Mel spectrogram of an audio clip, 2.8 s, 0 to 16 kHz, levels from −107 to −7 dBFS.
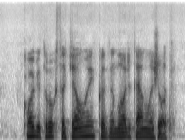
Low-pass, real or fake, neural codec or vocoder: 14.4 kHz; fake; codec, 44.1 kHz, 2.6 kbps, SNAC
